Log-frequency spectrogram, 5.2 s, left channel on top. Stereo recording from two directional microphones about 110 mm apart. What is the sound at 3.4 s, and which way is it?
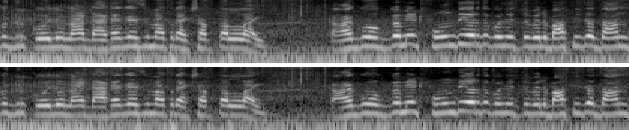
Speech, 20° left (ahead or behind).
